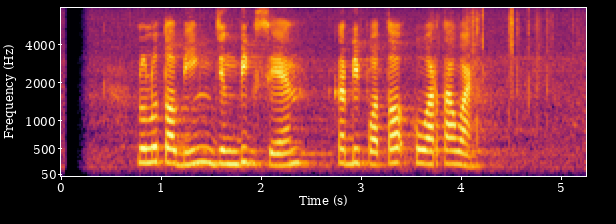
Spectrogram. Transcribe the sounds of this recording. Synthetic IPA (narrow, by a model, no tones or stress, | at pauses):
lulut̪ɔbɪŋd͡ʒɨŋbiɡsɛnkɨrdipɔt̪ɔkuwart̪awan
